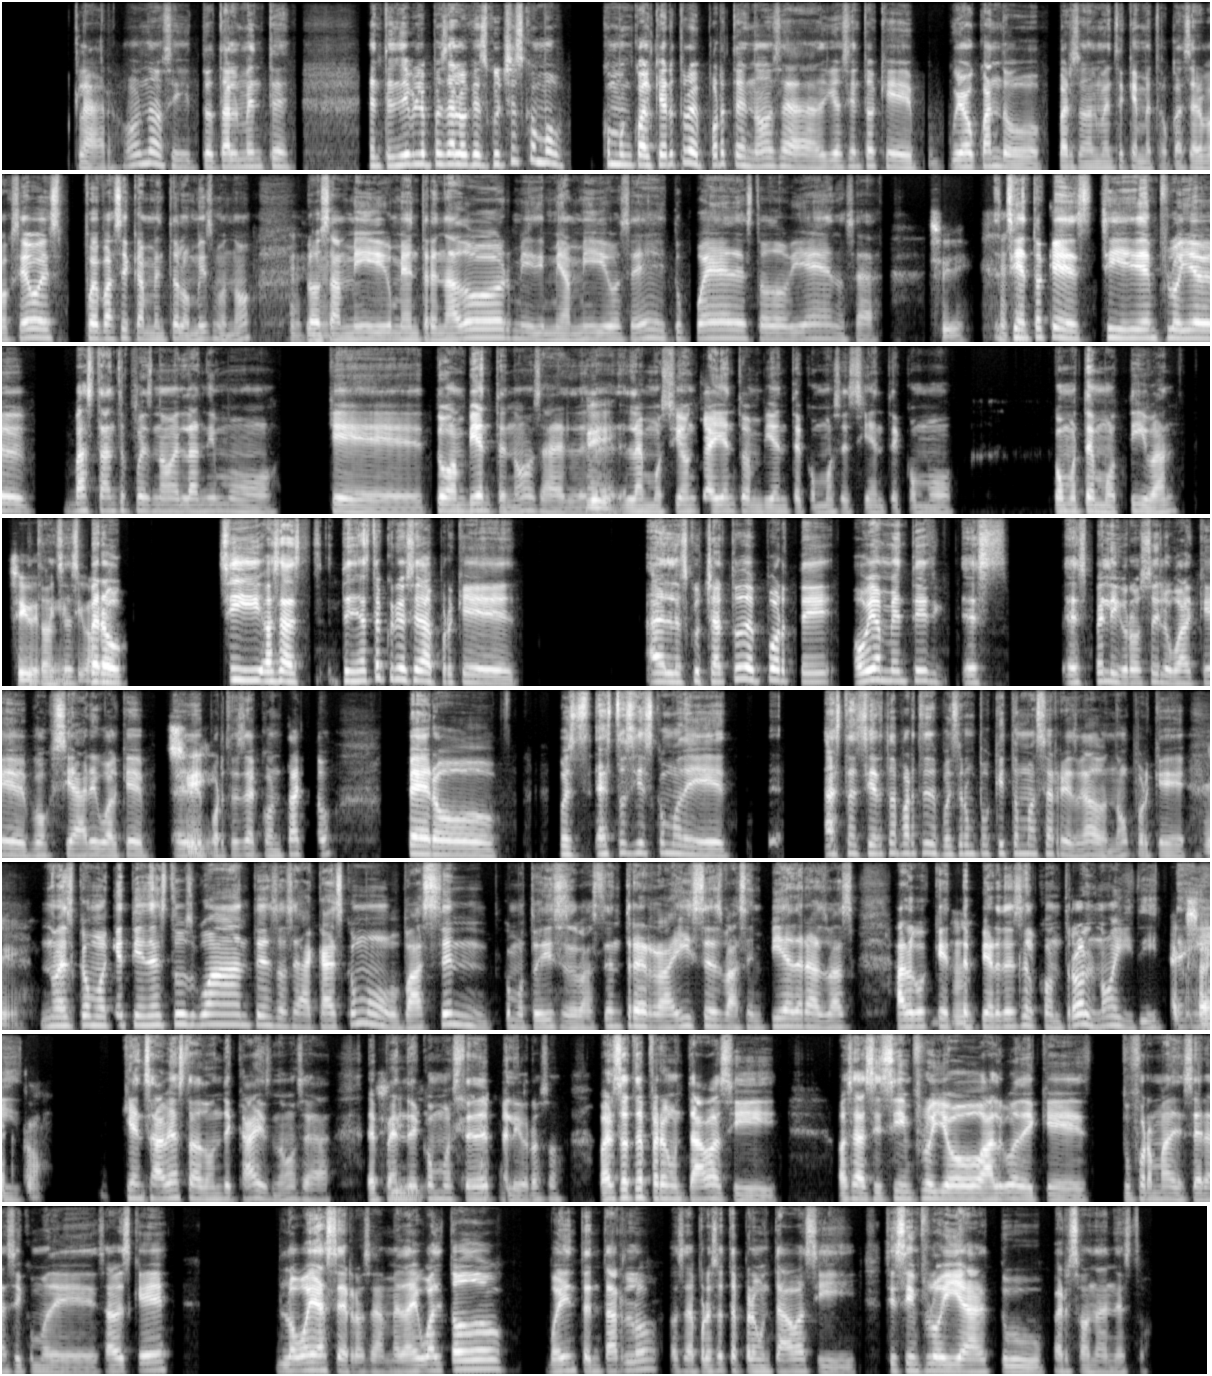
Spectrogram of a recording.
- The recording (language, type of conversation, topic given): Spanish, unstructured, ¿Te gusta pasar tiempo al aire libre?
- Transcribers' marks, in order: other background noise; chuckle; chuckle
